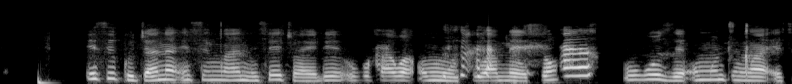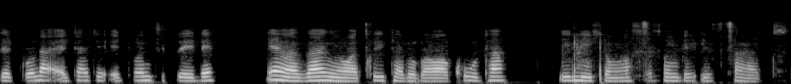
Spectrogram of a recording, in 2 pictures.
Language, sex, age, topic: North Ndebele, female, 25-35, health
